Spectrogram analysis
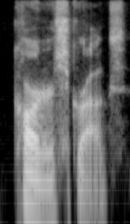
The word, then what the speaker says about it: Carter Scruggs: Correct pronunciation for Carter Scruggs, Loudoun County, Virginia. So my apologies. Thank you so much, Jill, in the chat there. Loudoun County offensive lineman 2026 class. Carter Scruggs.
